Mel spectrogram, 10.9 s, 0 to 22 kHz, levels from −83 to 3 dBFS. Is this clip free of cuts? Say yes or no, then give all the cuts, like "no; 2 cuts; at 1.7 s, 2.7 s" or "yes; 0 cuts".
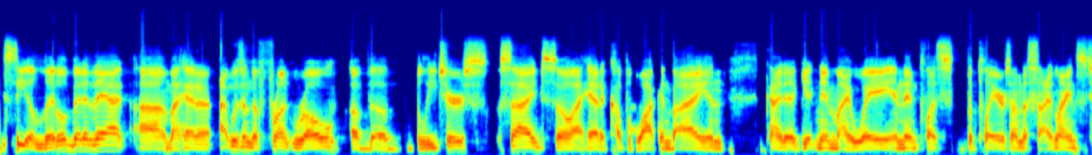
no; 2 cuts; at 6.4 s, 7.5 s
